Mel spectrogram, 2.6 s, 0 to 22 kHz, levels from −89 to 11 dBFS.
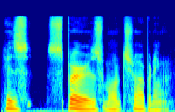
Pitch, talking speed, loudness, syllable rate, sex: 115 Hz, 90 wpm, -18 LUFS, 2.7 syllables/s, male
